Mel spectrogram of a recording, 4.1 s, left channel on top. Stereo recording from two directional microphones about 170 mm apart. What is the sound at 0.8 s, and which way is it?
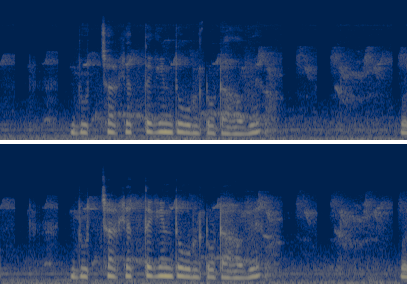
Speech, 10° left (ahead or behind).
